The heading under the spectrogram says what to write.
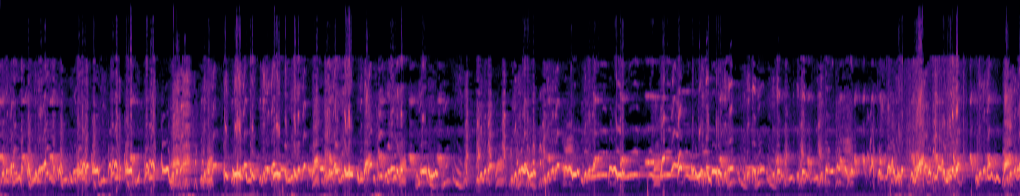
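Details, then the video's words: Chattering lure call of sooty-headed bulbuls for bird trapping: a long, dense tangle of quick chirps, trills and bubbly notes with no real pauses. "Suara PIKAT Burung KUTILANG"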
